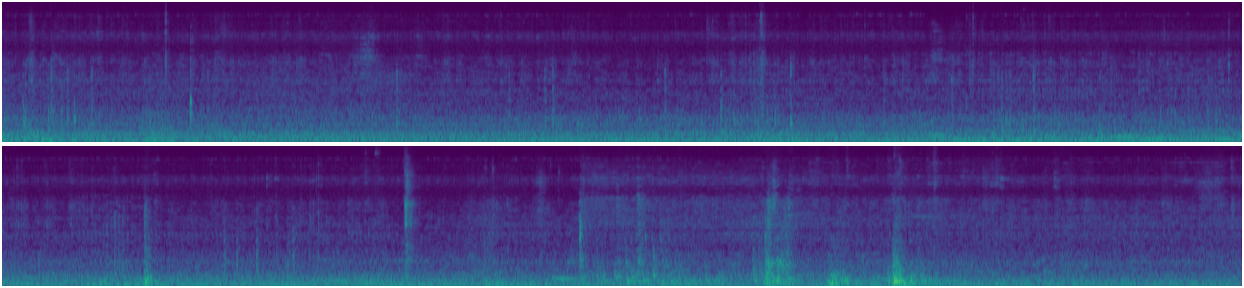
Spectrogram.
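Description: Steady low rumble of a double-decker bus's engine and running gear, heard from the upper deck, easing as the bus slows to a stop, with a few short loud knocks about twenty seconds in.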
